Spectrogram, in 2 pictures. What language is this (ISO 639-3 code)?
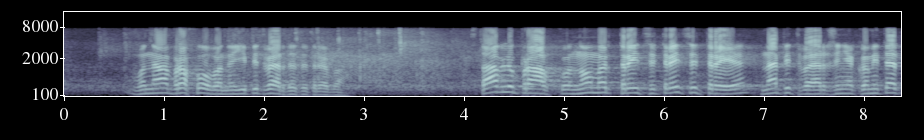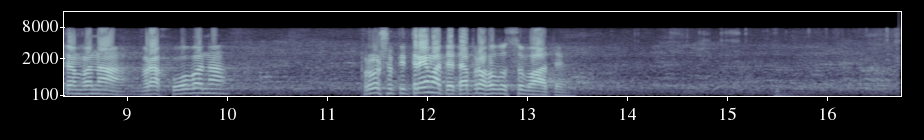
ukr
